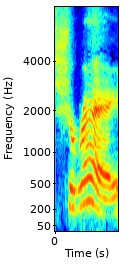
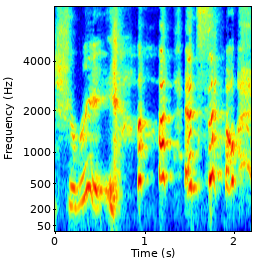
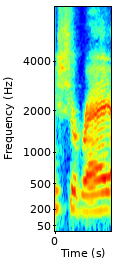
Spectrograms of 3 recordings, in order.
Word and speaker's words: Sherré: on my birth certificate my name should actually be pronounced sureiy not cherie and so when I have like international when I have international students and they call me sure a I'm like they're phonetically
